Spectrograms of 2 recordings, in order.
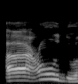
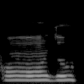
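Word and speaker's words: أعوذ: Jadi itu kan auudu harusnya kan auudu satu harakat ya. Jadi karena dia mengenak-enakkan dia baca audu.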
